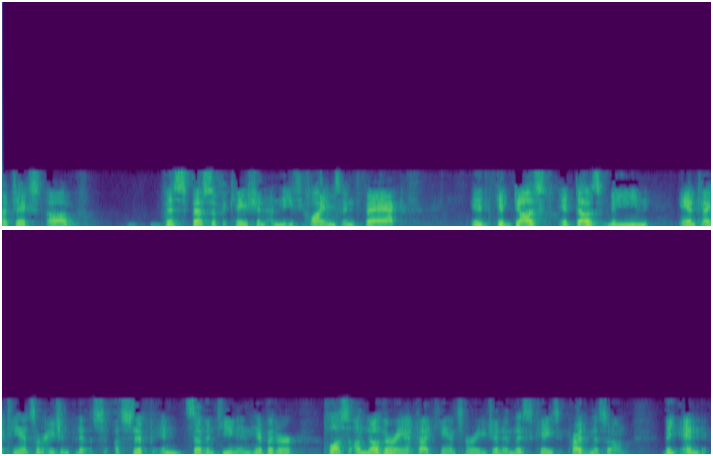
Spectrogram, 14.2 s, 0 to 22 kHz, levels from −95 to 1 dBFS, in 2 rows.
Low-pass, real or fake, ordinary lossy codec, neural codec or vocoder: 5.4 kHz; fake; MP3, 24 kbps; codec, 16 kHz in and 24 kHz out, 0.6 kbps, FocalCodec, streaming, 2048 codes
